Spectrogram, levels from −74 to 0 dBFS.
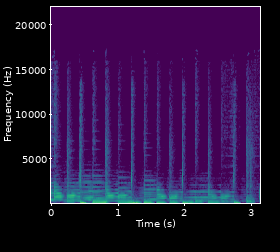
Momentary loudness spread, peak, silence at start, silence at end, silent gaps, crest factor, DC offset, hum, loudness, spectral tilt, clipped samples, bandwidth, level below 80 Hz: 7 LU; -16 dBFS; 0 s; 0 s; none; 12 dB; under 0.1%; none; -29 LUFS; -6 dB/octave; under 0.1%; 17.5 kHz; -36 dBFS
